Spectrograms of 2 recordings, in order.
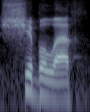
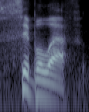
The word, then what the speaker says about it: shibboleth: the Hebrews pronounced it shibboleth, and because the way that it was pronounced by the Philistines, it was sibboleth.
